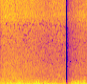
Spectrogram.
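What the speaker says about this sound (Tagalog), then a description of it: "Mahangin pa rin ngayon. Napakahangin pa rin ngayon." Strong wind roaring across the microphone at the seashore, with surf rumbling underneath in a constant loud buffeting.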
